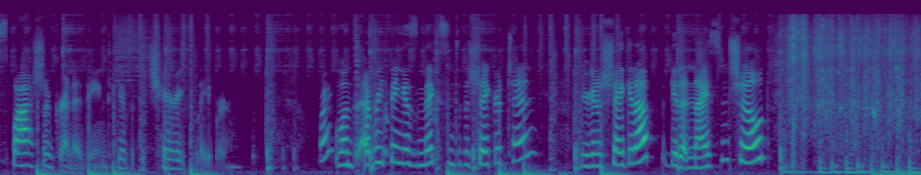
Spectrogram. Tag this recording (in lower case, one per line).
speech
inside a small room
music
